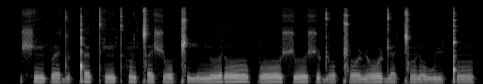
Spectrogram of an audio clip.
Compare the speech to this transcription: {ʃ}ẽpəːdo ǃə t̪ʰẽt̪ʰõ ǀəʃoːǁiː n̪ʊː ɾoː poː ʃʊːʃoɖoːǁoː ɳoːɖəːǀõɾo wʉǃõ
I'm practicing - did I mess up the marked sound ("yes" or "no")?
no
